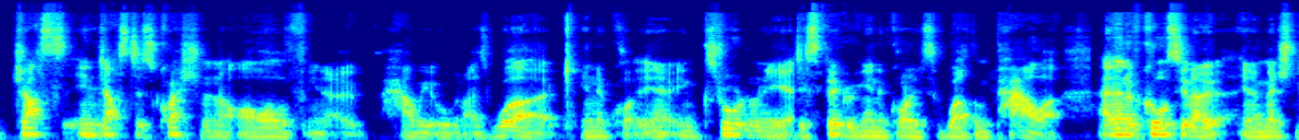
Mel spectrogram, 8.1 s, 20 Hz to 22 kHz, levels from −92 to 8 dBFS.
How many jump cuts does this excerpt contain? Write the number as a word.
three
